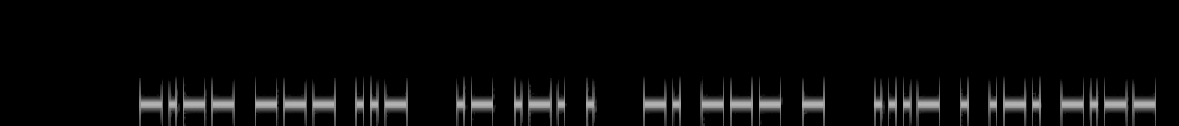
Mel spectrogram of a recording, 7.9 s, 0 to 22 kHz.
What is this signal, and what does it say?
Morse code, heard as a keyed tone, about 25 wpm, 700 Hz. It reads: YOU ARE NOT VERY
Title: Sentences from Top 1200 Words 25wpm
